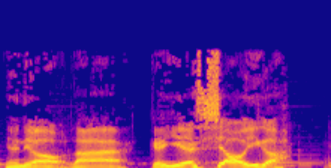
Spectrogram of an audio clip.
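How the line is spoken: Sly smirk. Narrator (Chinese): 我就坏笑着对她说

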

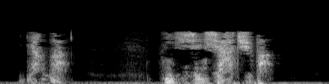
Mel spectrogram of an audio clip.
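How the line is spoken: Low voice. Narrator (Chinese): 他低声道

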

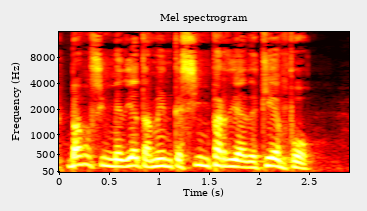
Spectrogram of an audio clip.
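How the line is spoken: Shouting. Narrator (Spanish): Otro de los oficiales apoya esta opinión gritando

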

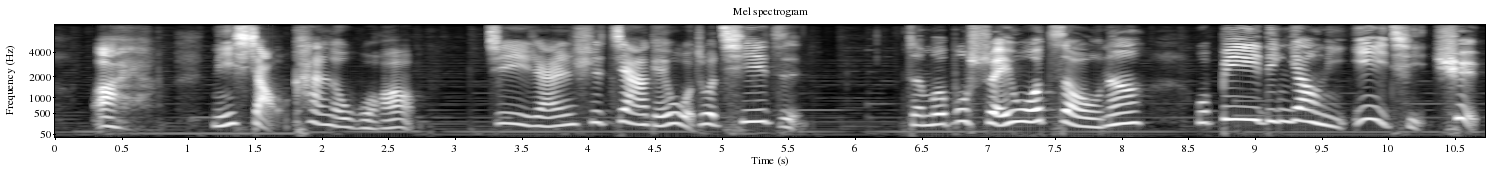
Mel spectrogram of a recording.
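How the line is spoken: Sighing. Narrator (Chinese): 姜子牙叹口气说

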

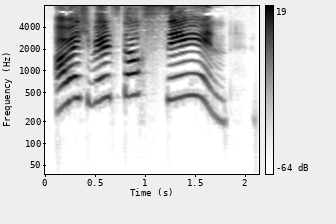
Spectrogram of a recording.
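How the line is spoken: Calling out. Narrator (German): rief Elsbettchen

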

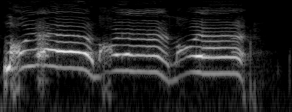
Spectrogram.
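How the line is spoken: Repeated calling. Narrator (Chinese): 喊了多少声啊

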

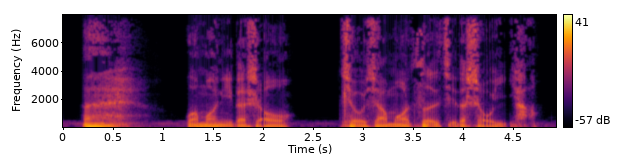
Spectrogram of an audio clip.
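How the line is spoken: Soft sigh. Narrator (Chinese): 我轻轻的叹了一口气，只说了一句

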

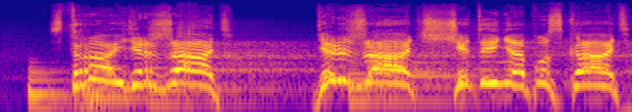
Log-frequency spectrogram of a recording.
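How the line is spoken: Shouted commands. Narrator (Russian): орали десятники

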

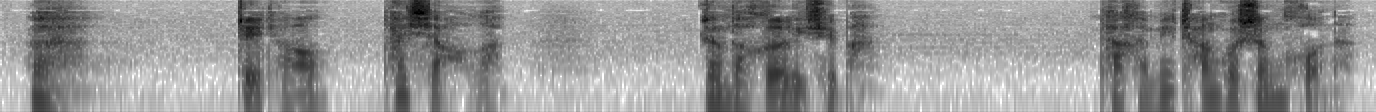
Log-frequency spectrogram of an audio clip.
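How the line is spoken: Muttering. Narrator (Chinese): 他嘀咕着

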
